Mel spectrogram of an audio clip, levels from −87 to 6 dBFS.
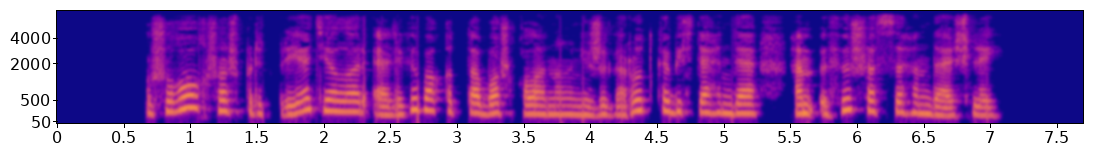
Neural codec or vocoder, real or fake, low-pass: none; real; 7.2 kHz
